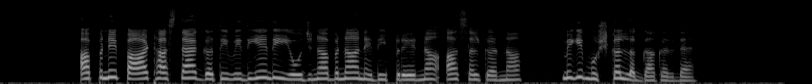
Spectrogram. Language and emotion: Dogri, sad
